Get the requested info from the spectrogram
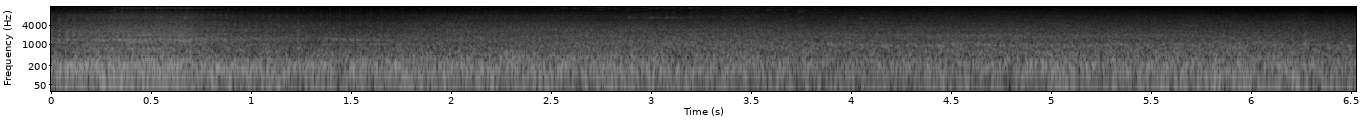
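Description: A car driving past close by, loudest in about the first second, over steady road-traffic noise.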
